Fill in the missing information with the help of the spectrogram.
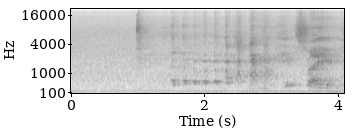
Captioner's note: laughing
